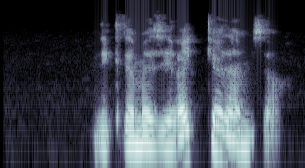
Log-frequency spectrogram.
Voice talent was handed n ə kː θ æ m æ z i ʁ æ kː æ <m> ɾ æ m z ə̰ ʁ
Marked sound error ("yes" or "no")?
yes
